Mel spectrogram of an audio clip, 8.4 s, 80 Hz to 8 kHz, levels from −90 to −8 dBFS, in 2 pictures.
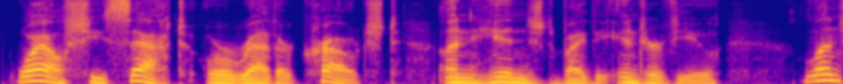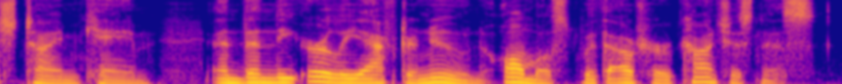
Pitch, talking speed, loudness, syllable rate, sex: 130 Hz, 155 wpm, -18 LUFS, 5.0 syllables/s, male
